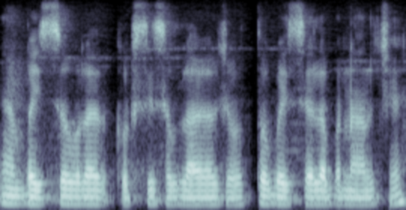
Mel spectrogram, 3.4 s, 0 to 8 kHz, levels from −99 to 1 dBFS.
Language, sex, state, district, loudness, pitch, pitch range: Maithili, male, Bihar, Muzaffarpur, -16 LUFS, 100 Hz, 95-100 Hz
